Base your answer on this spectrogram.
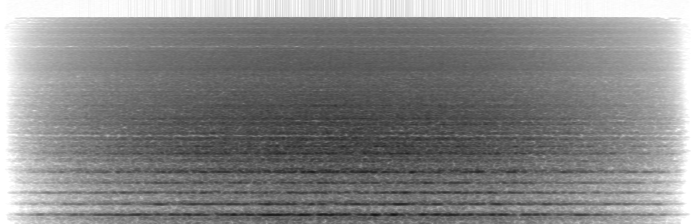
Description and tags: Quitting Time
Airypad sound, almost like a high powered whistle.
breath, dark, edison, pad, single-hit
